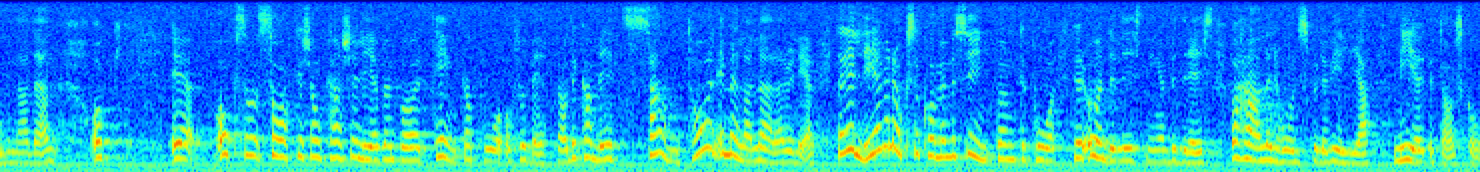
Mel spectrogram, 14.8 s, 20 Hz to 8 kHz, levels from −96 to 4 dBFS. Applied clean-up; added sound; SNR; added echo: none; none; none; none.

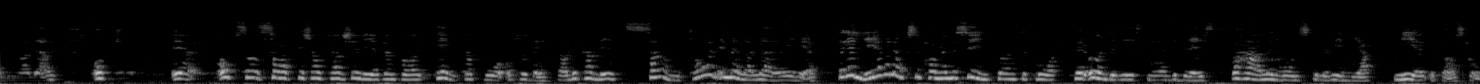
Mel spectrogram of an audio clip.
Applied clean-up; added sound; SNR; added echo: classical method WPE with log-MMSE.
